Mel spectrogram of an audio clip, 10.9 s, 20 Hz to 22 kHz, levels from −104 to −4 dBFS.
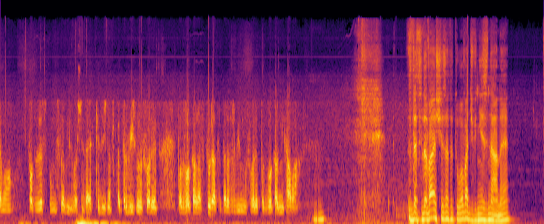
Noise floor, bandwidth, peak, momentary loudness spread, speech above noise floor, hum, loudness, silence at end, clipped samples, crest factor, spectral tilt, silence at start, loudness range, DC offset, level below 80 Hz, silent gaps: -49 dBFS; 16 kHz; -2 dBFS; 12 LU; 36 dB; none; -17 LUFS; 0.6 s; under 0.1%; 14 dB; -5.5 dB/octave; 0 s; 5 LU; under 0.1%; -26 dBFS; none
